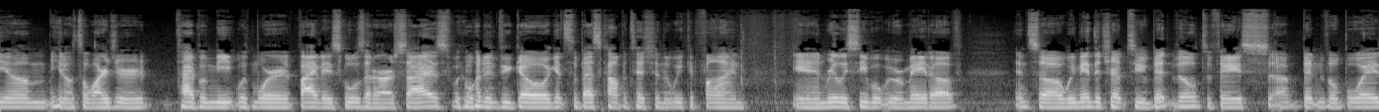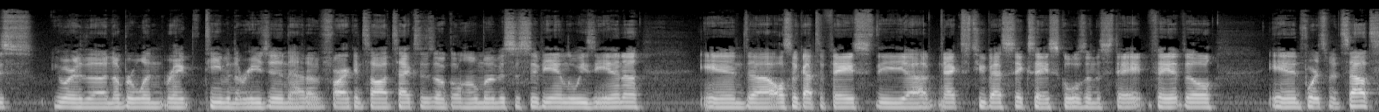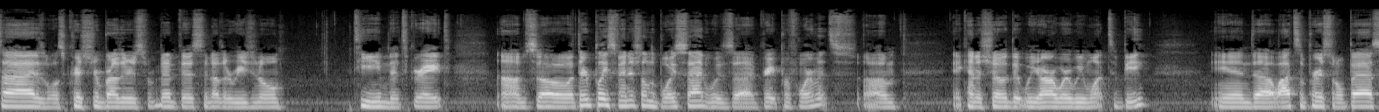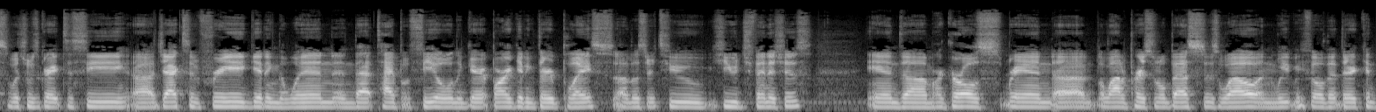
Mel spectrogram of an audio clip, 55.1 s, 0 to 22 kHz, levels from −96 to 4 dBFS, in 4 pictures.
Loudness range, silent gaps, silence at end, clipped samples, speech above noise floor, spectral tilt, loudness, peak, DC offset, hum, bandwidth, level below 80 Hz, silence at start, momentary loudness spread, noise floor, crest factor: 3 LU; none; 0 s; under 0.1%; 32 dB; -5.5 dB/octave; -18 LUFS; 0 dBFS; under 0.1%; none; 16 kHz; -54 dBFS; 0 s; 8 LU; -50 dBFS; 18 dB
